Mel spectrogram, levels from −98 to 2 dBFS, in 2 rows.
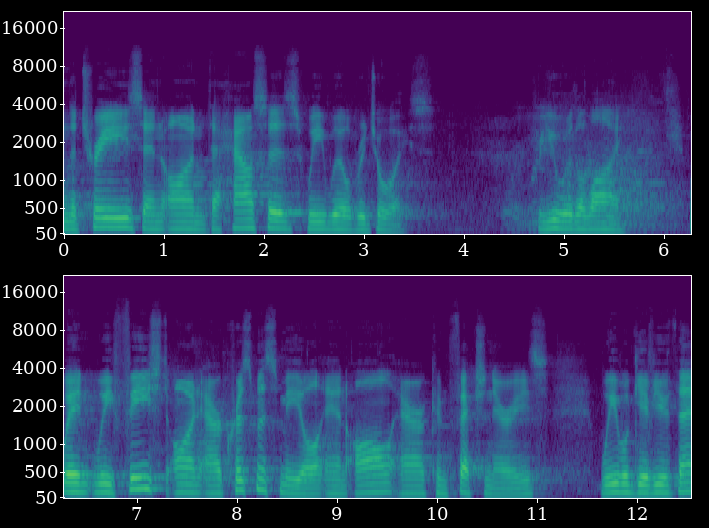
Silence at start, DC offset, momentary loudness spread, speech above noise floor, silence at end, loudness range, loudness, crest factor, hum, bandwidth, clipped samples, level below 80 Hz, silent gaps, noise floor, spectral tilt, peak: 0 s; under 0.1%; 11 LU; 37 dB; 0 s; 5 LU; -36 LUFS; 20 dB; none; 11 kHz; under 0.1%; -84 dBFS; none; -73 dBFS; -6.5 dB/octave; -16 dBFS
